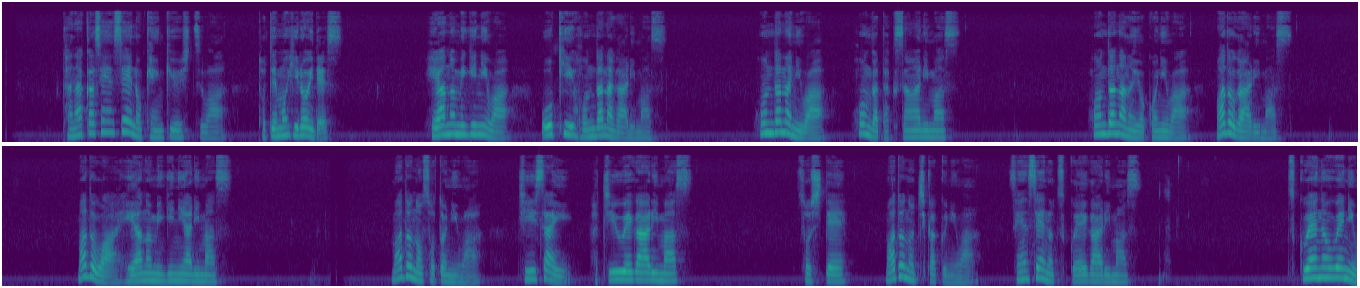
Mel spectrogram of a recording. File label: Reading natural; Nakama; OJAD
